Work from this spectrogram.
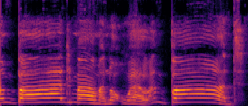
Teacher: i'm bad with that elongated bad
